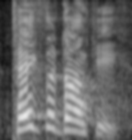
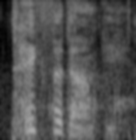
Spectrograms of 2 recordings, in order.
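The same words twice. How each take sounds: First: It is said in a full voice. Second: It is said in a whisper.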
